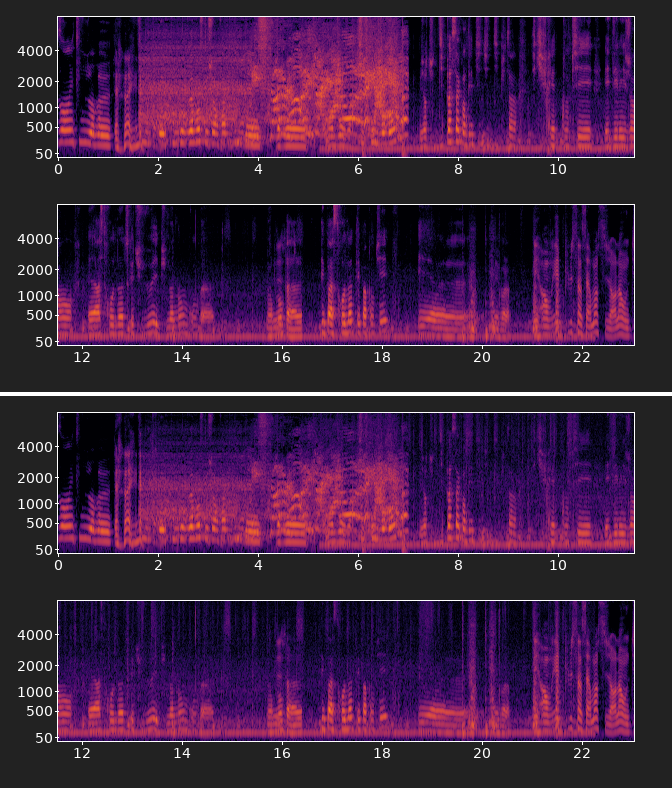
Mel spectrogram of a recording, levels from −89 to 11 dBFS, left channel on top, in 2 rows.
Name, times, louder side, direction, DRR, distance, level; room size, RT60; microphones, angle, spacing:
voice 1, 0.0-1.1 1.4-1.7 2.0-5.0 5.3-6.8 7.2-11.9 12.1-14.7 15.7-16.4 16.8-18.1 18.7-20.6, left 2 dB, 65° left, 7.0 m, -33 dB
voice 2, 1.1-2.0 15.9-16.2 21.0-23.0, right 2 dB, 20° right, 3.5 m, -37 dB
sound 1, 1.6-7.0, left 5 dB, 80° left, 4.1 m, -30 dB
sound 2, 5.2-22.3, right 1 dB, 55° right, 6.7 m, -44 dB
head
